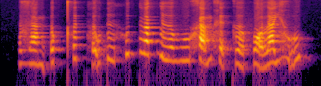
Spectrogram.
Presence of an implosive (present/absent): present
